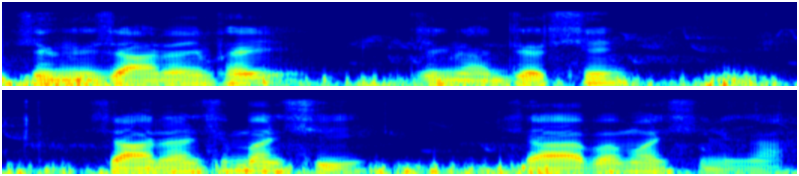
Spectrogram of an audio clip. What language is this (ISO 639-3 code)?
brx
